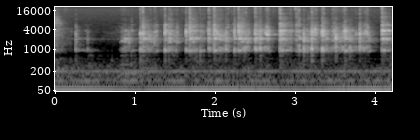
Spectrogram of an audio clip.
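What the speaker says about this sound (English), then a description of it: "So you just want to give it a nice mix." Utensil scraping and clinking against a bowl while Moroccan chicken marinade ingredients with a tomato base are stirred, a steady rhythmic mixing close up with no talk.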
